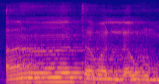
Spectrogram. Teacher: نون ساکن کے بعد تا آنے کی وجہ سے اخفا ہے، لو و لین ہے، ہونٹوں کو آگے لائیں گے، نا تمام گول کریں گے، ہم میں میم ساکن پہ اظہار شفوی ہے۔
